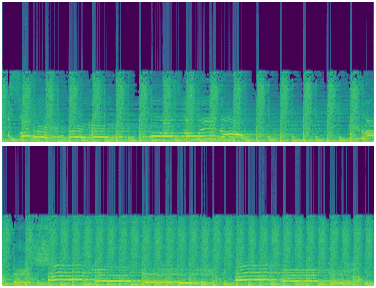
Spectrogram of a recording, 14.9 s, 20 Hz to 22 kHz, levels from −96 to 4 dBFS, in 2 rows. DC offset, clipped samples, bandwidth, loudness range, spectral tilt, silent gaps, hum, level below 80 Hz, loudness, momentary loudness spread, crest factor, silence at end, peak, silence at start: under 0.1%; 0.6%; 19 kHz; 3 LU; -4 dB/octave; none; none; -24 dBFS; -8 LUFS; 4 LU; 8 dB; 0 s; 0 dBFS; 0 s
